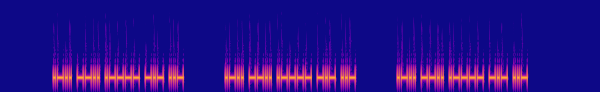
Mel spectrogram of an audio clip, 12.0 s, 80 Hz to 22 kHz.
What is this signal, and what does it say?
Morse code, heard as a keyed tone, about 30 wpm, 700 Hz. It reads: LZ1KU LZ1KU LZ1KU
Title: DXCC-100 Call Signs - 5 Characters - Repeated 3x - 30wpm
